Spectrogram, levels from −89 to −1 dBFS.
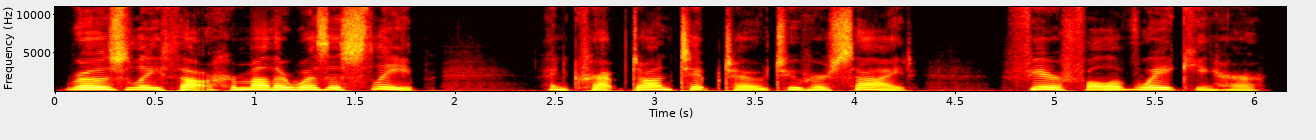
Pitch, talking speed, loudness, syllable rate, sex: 225 Hz, 165 wpm, -18 LUFS, 4.9 syllables/s, female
